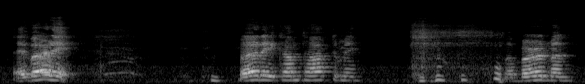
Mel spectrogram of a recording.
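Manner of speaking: put-on tipsy, half-drunk voice, calling out. A player's character yells at a bird to talk with it, half-drunken yelling. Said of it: "I'll just yell at him. Half drunkenly".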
